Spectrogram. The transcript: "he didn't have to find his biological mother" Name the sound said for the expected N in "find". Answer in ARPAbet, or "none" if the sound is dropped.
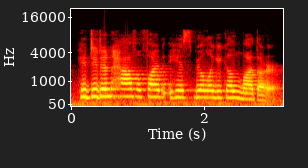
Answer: none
